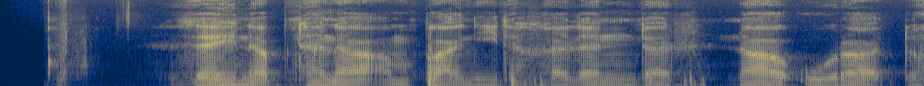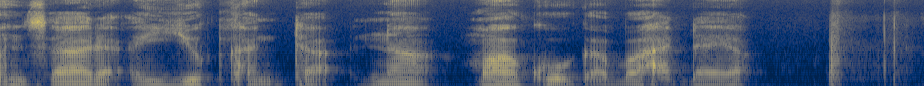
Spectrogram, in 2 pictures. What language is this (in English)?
Hausa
